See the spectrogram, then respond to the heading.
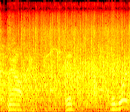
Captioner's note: audience laughing; applauding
